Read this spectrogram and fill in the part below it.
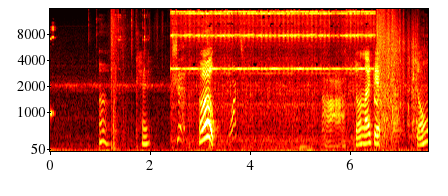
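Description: A young woman exclaims and talks with animation into a microphone.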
